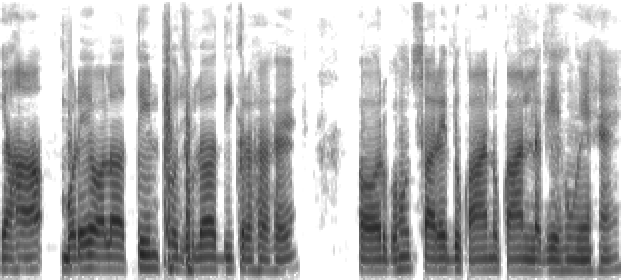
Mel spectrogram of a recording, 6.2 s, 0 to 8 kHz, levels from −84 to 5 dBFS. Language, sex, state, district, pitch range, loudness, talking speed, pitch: Hindi, male, Chhattisgarh, Balrampur, 115-130 Hz, -15 LUFS, 165 wpm, 120 Hz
